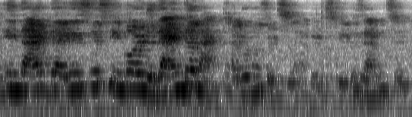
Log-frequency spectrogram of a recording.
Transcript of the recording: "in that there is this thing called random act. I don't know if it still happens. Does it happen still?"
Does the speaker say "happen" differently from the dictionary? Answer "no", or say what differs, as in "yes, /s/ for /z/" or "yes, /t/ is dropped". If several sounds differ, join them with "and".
yes, /p/ is dropped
